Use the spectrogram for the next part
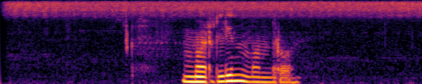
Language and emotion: Russian, neutral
